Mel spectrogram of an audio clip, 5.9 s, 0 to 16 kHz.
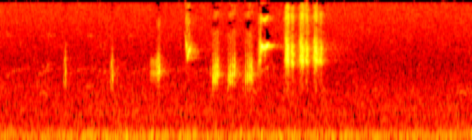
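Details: Singing Oriental reed warbler, captured with a Sony A7M3 and 200-600mm lens, starting with isolated dry clicks that build into a rapid string of harsh, rasping, repeated syllables before falling silent, over low rumbling background noise.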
